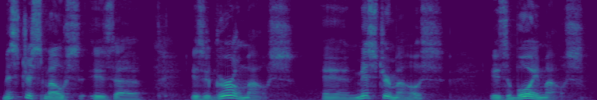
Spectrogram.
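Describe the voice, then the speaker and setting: An older man with a grandpa voice reads a children's picture book aloud, explaining gently as if to a small child. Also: mid-range voice, sing-song, slow. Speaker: storyteller grandfather reading aloud.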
